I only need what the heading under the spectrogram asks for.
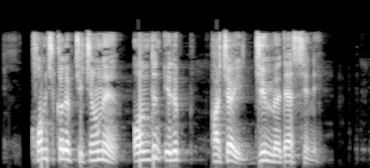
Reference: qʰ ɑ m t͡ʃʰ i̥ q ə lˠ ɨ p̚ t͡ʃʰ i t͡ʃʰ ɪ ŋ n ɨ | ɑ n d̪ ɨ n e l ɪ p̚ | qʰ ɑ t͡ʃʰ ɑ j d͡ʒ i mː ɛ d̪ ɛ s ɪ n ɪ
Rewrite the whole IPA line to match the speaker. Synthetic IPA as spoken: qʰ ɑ m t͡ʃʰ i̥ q ə lˠ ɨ p̚ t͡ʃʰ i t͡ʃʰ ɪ ŋ n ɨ | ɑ n d̪ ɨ n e l ɪ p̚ | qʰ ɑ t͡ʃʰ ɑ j d͡ʒ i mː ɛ d̪ ɛ s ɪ n ɪ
